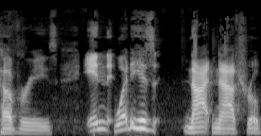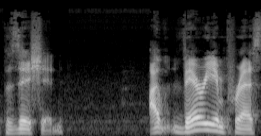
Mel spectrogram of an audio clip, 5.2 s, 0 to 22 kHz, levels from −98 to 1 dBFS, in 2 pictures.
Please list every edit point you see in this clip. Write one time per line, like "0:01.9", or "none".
0:01.1
0:01.8
0:02.1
